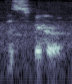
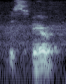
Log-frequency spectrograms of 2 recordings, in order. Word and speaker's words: Vespera: Vespera. Vesper with an A at the end. Wow, the Spare. Vespera.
